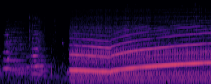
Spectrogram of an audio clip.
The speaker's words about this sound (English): Oh, look! An ambulance!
